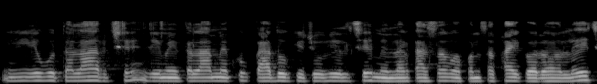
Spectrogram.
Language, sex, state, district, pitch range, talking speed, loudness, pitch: Maithili, female, Bihar, Darbhanga, 155-170 Hz, 180 wpm, -28 LUFS, 160 Hz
